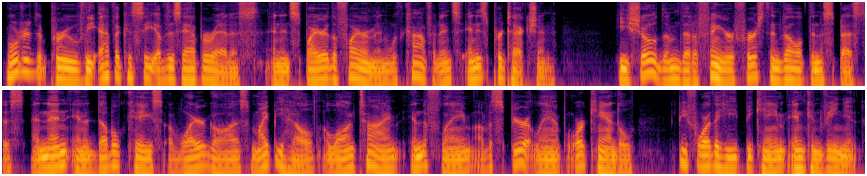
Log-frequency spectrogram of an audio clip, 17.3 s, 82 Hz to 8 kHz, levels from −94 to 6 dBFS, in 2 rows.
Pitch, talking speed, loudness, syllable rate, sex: 100 Hz, 200 wpm, -19 LUFS, 5.9 syllables/s, male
